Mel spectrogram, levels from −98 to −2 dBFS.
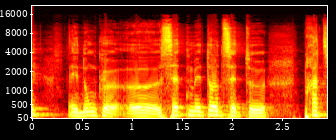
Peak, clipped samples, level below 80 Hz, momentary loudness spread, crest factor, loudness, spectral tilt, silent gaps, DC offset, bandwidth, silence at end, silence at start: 0 dBFS; under 0.1%; -26 dBFS; 8 LU; 12 dB; -13 LUFS; -5.5 dB/octave; none; under 0.1%; 14 kHz; 0 s; 0 s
